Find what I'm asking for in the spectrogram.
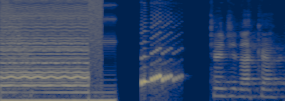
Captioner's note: Mario Noise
